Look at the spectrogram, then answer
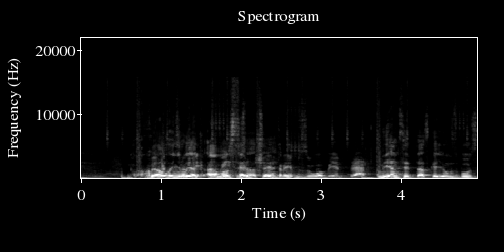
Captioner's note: nom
